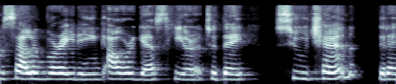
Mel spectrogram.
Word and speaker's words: Soochen: I'm celebrating our guest here today, Soochen. Did I say it right? Absolutely. Yes. Soochen.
